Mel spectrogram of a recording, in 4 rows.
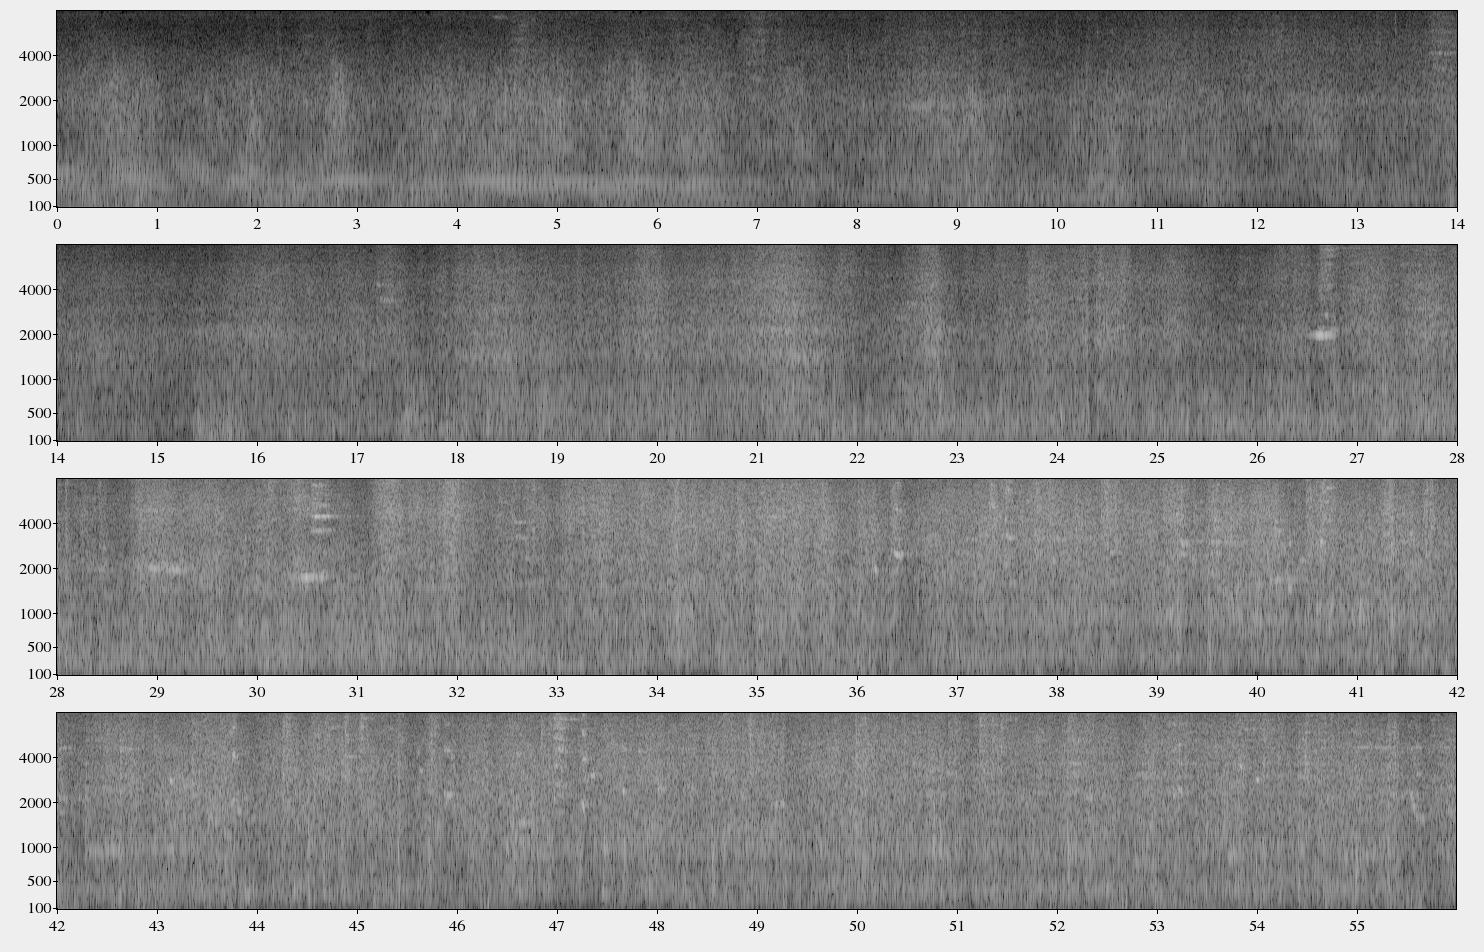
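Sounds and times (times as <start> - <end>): freight train rumbling past: 0.0 - 55.9
train wheel squeals: 17.2 - 17.6, 26.5 - 26.9, 28.8 - 29.4, 30.3 - 30.9, 36.1 - 36.6, 41.6 - 48.2, 53.0 - 55.9.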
